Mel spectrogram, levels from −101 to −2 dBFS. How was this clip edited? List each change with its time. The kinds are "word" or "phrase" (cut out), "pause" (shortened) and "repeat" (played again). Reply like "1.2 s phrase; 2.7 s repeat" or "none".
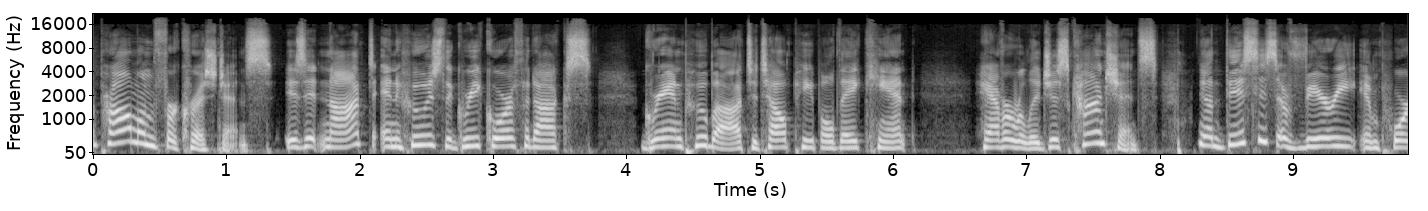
none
